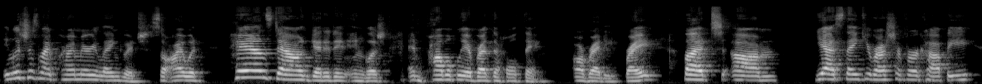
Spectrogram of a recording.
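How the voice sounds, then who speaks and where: A woman's voice: mid-range voice, normal speed, fairly bright tone. A woman whose first language is Korean, hosting a casual, chatty livestream, often digressing and thinking aloud as she replies to viewers. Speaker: host of a live online show; licensed therapist.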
